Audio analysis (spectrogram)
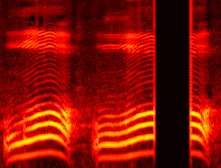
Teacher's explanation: jadi enggak ada bibir-bibir monyong ya cukup angkat bagian pangkal lidah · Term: istila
